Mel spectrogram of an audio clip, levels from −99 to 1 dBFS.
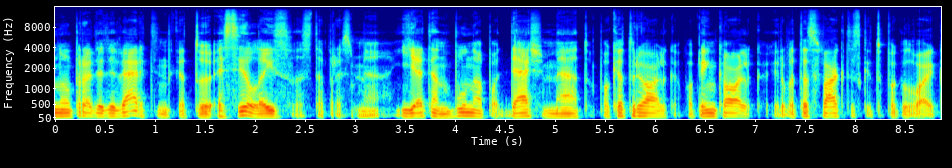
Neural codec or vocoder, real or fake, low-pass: none; real; 14.4 kHz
